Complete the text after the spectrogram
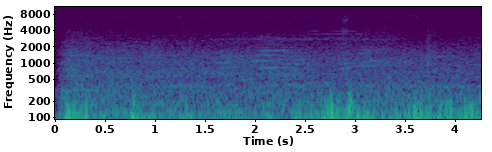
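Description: Chalk scratches on a chalkboard.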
